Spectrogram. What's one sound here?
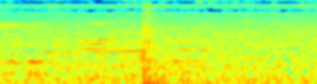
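A car door shuts with a heavy thud.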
